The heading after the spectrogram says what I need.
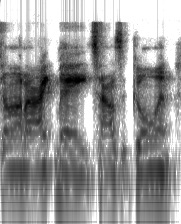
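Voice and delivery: slowed-down Manchester drawl; Mancunian accent. Shown as a demonstration. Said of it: "the Mancunians who are like".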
